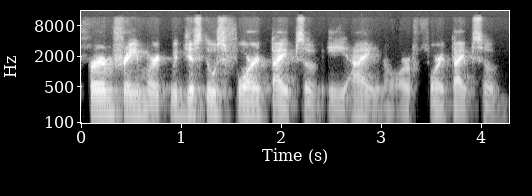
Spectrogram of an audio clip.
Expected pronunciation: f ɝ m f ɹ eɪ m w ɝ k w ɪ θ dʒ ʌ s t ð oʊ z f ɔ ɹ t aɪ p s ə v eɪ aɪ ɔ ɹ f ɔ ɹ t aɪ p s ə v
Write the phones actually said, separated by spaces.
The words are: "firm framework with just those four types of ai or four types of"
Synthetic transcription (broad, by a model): f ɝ m f ɹ eɪ m w ɝ k w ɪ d dʒ ʌ s t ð oʊ s f ɔ ɹ t aɪ p s ə v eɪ aɪ ɔ ɹ f ɔ ɹ t aɪ p s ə v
